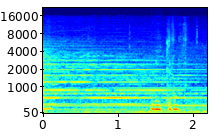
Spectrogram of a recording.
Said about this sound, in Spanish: Sí, eh, el doble de campanas que va mucho más ralentizado, como apuntaba Yuyo.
